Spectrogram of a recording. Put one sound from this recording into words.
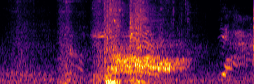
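A sword clashes in a fight.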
